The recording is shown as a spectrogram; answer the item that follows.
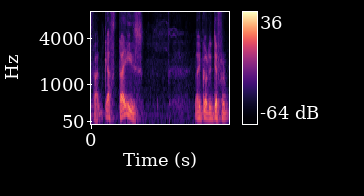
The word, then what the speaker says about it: Gasteiz: How do you pronounce that? Gasteiz. They've got a different pronunciation set of rules, haven't they, in Basque Country? I don't know how to say them. Yeah, I think Gasteiz.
